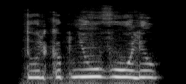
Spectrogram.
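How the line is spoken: Pleading. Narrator (Russian): взмолилась

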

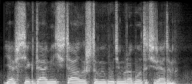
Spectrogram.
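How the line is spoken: Plain. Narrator (Russian): сказала она

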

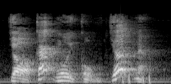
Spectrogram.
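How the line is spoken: Angry loud shout. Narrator (Vietnamese): Chí Tôn tức giận, chàng hét lớn

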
